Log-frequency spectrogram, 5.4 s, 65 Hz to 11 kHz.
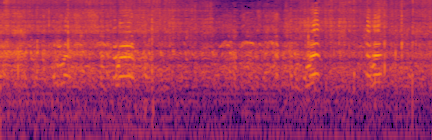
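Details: On the Rideau River between Hurst Marina and Kelly's Landing on 4 August, a noisy flock of Canada geese honks in loud nasal bursts as two fight in the water, biting beaks and wing-flapping, recorded from a safe distance.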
